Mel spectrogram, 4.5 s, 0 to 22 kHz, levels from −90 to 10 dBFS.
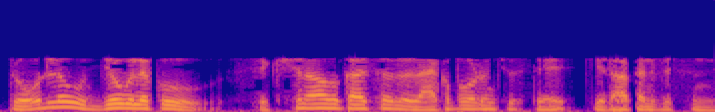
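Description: From start to finish the speech sounds dull and smeared, with nothing above about 2.5 kHz and a warbly texture. That's heavy damage, likely from AAC compression at a very low bitrate, around 12 kbps, where the encoder cuts the top band and starves the rest.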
